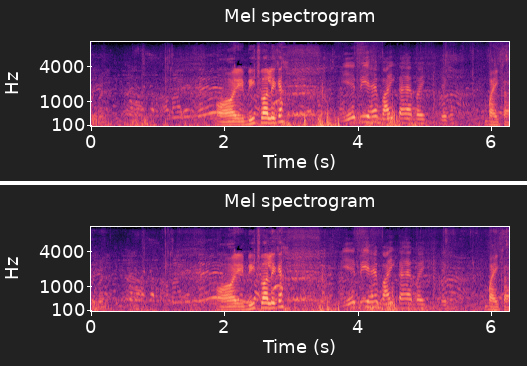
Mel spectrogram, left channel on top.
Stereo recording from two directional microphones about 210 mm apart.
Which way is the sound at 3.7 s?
55° left (ahead or behind).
